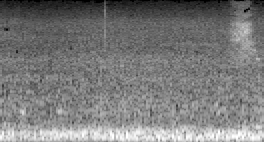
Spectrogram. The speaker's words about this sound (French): Euh, parce que ben du coup je suis dehors après, bon, ça va, c'est assez plaisant parce que on entend les vagues. Mais j'espère juste que ce sera pas trop trop fort pour, euh, entendre ce que j'ai à vous dire.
